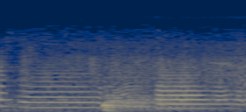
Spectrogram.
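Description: Live jazz: a saxophone holds long notes, two sustained tones of about a second each, over the band.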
